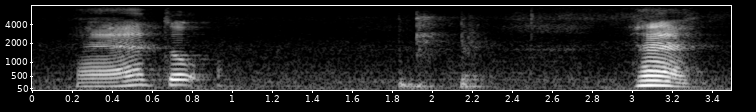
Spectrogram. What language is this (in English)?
Bangla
